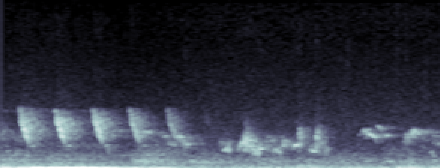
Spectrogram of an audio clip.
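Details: Red-vented bulbul singing from a bed of wildflowers on a birding trip: a quick run of five sharp descending notes, then varied bubbly, chattering phrases, over steady low background rumble.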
